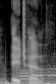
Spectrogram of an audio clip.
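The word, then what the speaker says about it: Ihsahn: Okay, the decent album I had this week was by Ishan, which is not spelled how it's phonetically pronounced. Which I looked up, it is Ishan, but it is Ishahn. And his album is Amr, A-M-R.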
